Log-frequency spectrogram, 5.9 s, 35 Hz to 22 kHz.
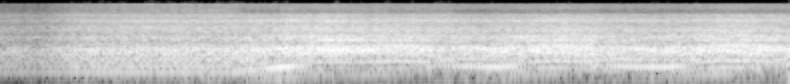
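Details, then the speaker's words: Jeep Liberty with 201,905 miles, possibly running a bit smoother after a wiring repair: engine picks up smoothly in a few gentle blips and settles back, no knocks or misses; tired, somewhat worn motor, but runs well. "I don't want to rev this old motor too much because, you know, it's a little wore out, but it's not a bad runner though."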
